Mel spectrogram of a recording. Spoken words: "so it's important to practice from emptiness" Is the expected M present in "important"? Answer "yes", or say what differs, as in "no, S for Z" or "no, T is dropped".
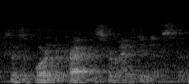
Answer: no, M is dropped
